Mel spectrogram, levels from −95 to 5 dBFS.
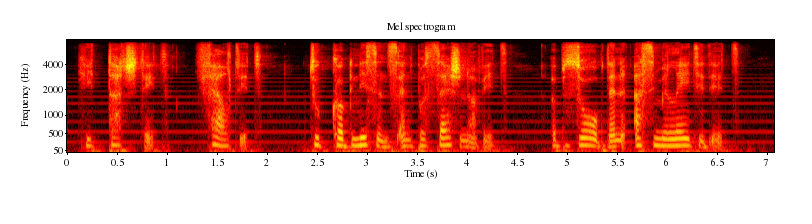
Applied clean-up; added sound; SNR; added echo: none; none; none; none.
